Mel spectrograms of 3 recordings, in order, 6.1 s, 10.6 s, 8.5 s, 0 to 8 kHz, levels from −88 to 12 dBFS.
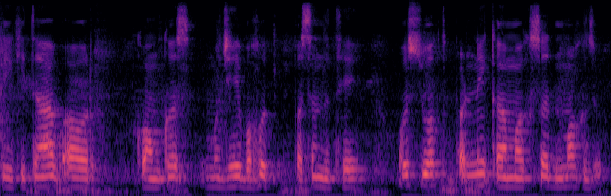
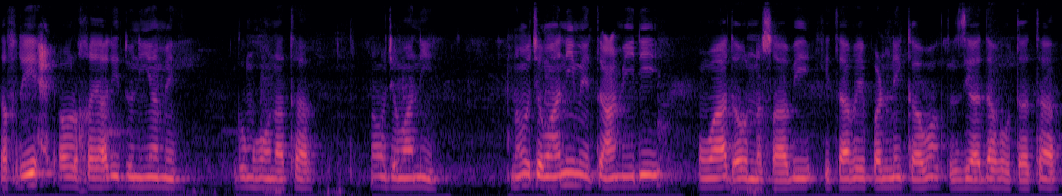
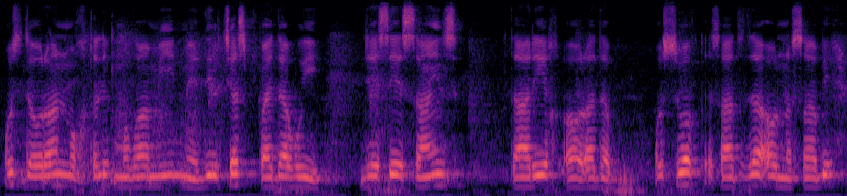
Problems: constant background noise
